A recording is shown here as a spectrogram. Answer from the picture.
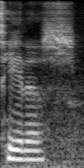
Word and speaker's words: Tidus: the world for centuries and it falls upon Titus who unexpectedly arrives in spir to guide Yuna on her pilgrimage to defeat sin it's actually pronounced Titus featuring an unforgettable cast of characters and possibly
